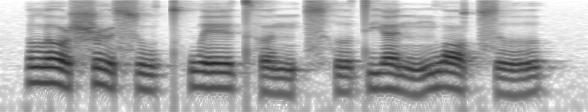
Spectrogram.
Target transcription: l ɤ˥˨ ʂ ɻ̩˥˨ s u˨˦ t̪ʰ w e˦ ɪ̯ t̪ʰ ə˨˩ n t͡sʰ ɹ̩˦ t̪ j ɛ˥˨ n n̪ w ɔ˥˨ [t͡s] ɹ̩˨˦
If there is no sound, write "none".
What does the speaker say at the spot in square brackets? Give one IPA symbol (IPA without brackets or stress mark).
t͡s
